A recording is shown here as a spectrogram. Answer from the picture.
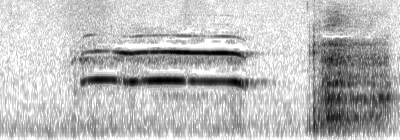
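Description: A young woman's high-pitched excited squeal: one steady held note of just under a second, followed by a quick breath.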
